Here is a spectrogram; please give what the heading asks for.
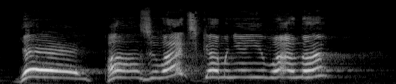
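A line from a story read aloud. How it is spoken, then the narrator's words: Hasty shout, tsar. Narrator (Russian): Царь поспешно закричал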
